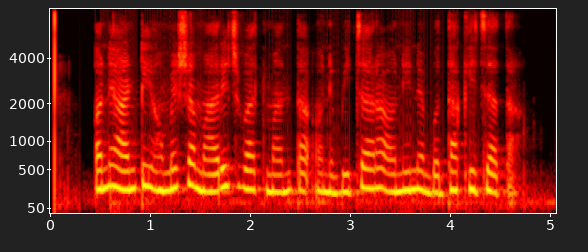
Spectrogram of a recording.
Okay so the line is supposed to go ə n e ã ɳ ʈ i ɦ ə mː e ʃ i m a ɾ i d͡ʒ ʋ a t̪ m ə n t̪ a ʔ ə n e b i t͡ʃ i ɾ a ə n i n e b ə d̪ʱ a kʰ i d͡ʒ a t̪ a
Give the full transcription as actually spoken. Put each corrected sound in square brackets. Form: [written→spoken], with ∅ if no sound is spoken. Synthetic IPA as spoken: ə n e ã ɳ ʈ i ɦ ə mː e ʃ [i→a] m a ɾ i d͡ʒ ʋ a t̪ m [ə→a] n t̪ a ʔ ə n e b i t͡ʃ [i→a] ɾ a ə n i n e b ə d̪ʱ a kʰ i d͡ʒ a t̪ a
